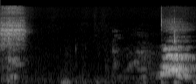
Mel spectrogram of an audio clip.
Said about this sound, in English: I don't know if you can hear my dog barking right now.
